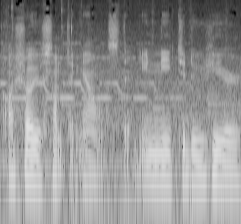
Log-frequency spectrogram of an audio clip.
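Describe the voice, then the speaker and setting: Music plays in the background. A man is speaking. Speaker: game developer. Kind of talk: software tutorial narration. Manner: heavy breathing.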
